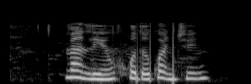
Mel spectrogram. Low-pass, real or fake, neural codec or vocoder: 7.2 kHz; fake; vocoder, 24 kHz, 100 mel bands, Vocos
